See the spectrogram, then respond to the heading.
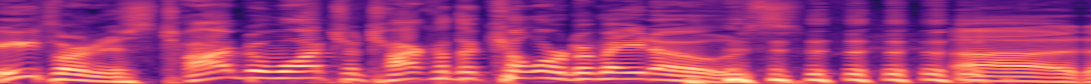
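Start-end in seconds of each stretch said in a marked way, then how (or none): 0.0-3.1 put-on old-timey 1920s drunk man voice, higher. Acting out a dad on Christmas morning after presents, fake dad voice, 1920s drunk-like. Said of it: "I'm gonna do a fake voice for for your dad".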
